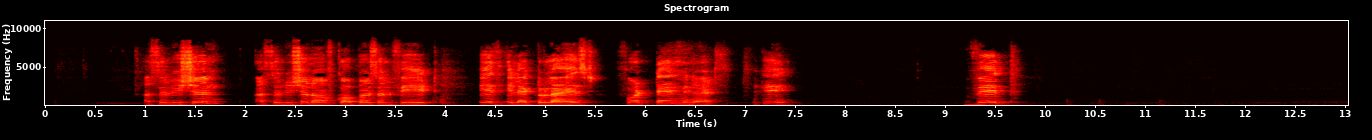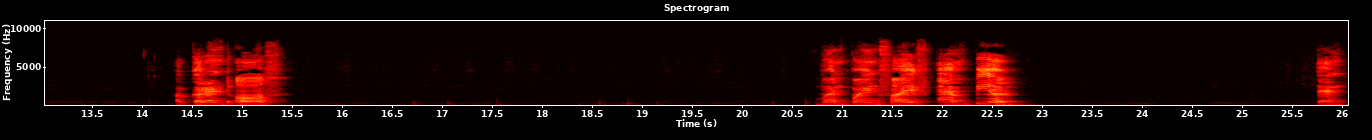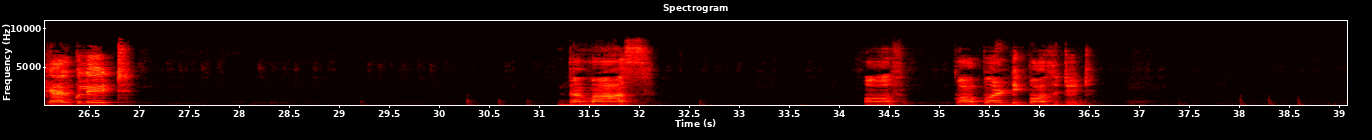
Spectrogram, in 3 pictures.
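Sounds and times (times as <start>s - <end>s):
marker writing on whiteboard: 0.0s - 7.6s, 8.3s - 22.9s, 24.2s - 39.0s.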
